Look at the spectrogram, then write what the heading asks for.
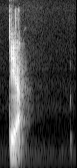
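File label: "diah4", Teochew, chaoyang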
